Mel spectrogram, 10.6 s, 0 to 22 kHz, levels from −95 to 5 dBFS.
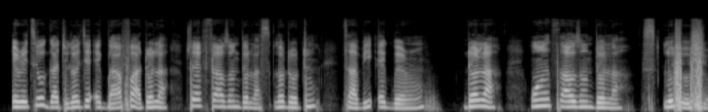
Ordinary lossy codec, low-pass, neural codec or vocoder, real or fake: MP3, 96 kbps; 10.8 kHz; none; real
